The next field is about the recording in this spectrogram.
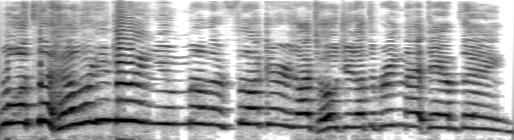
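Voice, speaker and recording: In a put-on character voice, a woman shouts at an extremely high pitch. Her loudness swings widely. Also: moderate pace, lively intonation, hardly any pauses. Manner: angry, shouting.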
